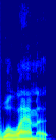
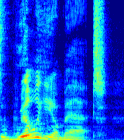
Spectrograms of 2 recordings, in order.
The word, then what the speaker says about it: Willamette: Of course, looks like Willamette, but I believe it's Willamette. – Yes, correct.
